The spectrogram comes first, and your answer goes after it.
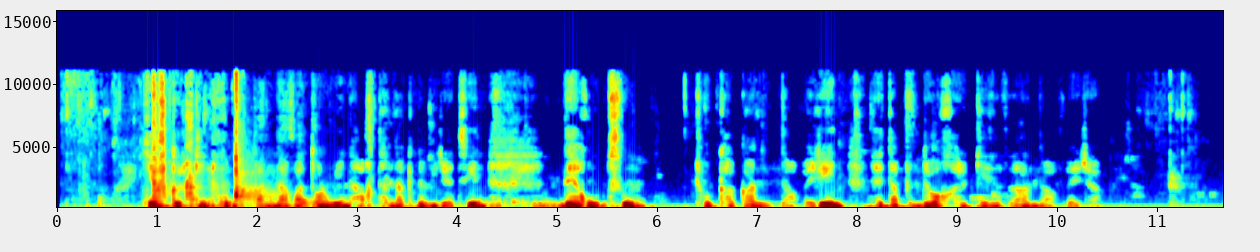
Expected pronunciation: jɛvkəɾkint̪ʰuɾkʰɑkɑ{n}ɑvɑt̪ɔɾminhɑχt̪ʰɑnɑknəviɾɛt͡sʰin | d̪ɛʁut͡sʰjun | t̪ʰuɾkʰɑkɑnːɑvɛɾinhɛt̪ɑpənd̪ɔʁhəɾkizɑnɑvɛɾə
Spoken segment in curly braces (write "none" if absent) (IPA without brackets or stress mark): nː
